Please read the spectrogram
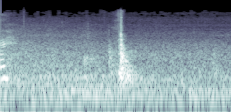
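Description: Vacuum suction mount's release tab pressed, letting air under the cup to break the seal: a single short pop about a second in.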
